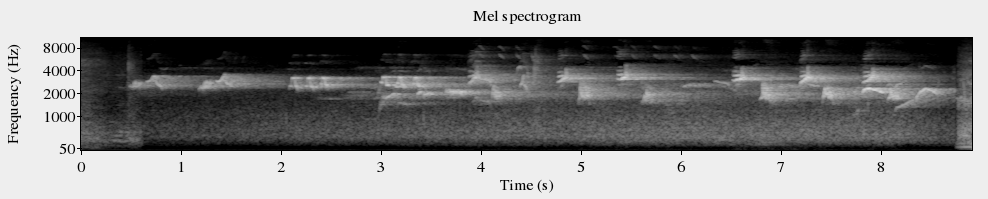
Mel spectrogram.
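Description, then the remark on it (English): Birdsong recorded in Matson Park fills the whole stretch, with bright, whistled phrases rising and falling and overlapping in a steady outdoor chorus over a soft wash of background ambience. No one speaks. “there's also some bird song from Matson Park that uh, Kiran recorded”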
